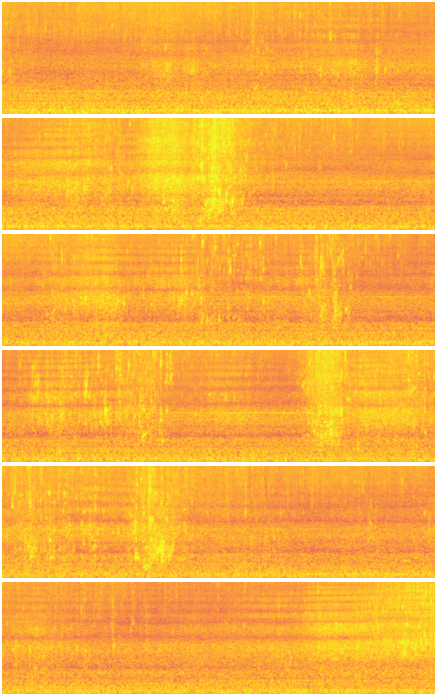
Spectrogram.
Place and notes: LAiguillon-sur-Mer, France - The sea at pointe dArçay
Recording of the sea at the very end of the Pointe d'Arçay, a sandy jetty. At the backyard, the fishing vessels drone.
